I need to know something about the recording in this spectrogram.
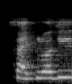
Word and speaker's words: psychology: classes like if I talk about the P psychology is p silent to it means I I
